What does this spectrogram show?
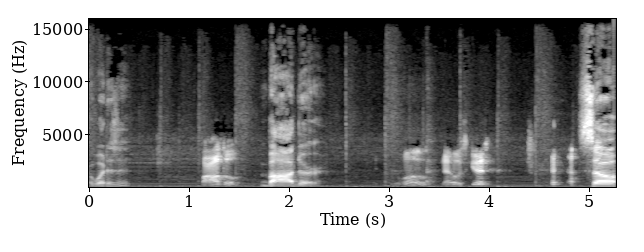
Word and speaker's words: Bader: If you're in Germany, it's pronounced Badar. What is it? Bader.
